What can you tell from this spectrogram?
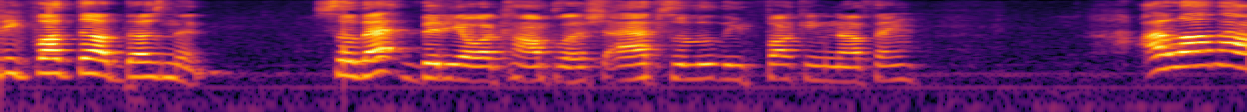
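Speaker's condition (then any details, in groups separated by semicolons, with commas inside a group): Cerebral palsy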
